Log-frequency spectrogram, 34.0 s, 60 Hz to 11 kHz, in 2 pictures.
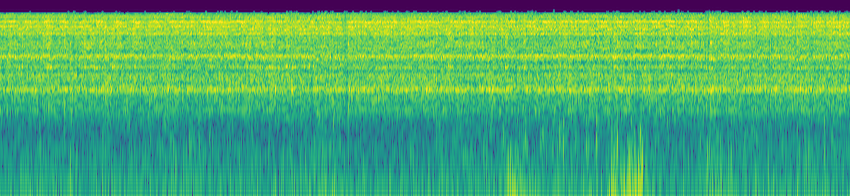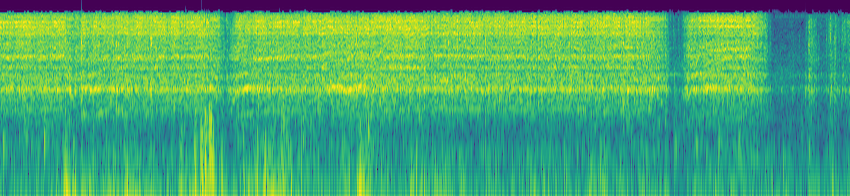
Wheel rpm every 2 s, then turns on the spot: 160, 160, 160, 160, 160, 160, 160, 170, 160, 150, 130, 150, 160, 160, 160, 100, 20.
32-34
